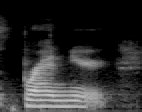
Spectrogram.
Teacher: you're linking N to N, same sound consonant linking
